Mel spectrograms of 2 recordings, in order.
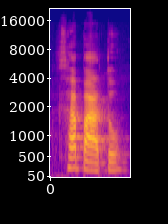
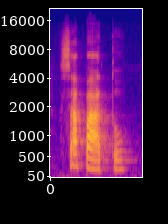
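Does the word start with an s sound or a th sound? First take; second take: th sound; s sound. First: The z sounds like th, tongue between teeth. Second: The z sounds like an s. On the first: "España" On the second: "La Z en América"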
